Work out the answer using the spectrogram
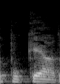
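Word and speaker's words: puhkeaa: Píše se to puh-ke-a-a. Ale vyslovuje se to pukea, to jste taky mohli slyšet, bylo to krásně slyšet.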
